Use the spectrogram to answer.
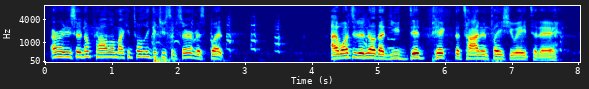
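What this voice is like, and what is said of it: Passive-aggressive customer service voice. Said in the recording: “I'm passive aggressive when I'm doing customer service voice”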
